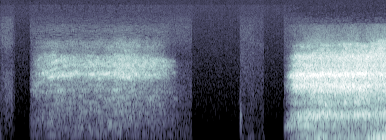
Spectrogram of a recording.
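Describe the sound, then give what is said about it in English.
Deep, lung-expanding breathing during a guided breathing exercise: a slow, soft inhale lasting over a second, a short silence, then a louder, airy exhale. No one speaks. “lung expanding breaths that just get all those parts of your lungs, all those edges,”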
